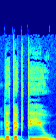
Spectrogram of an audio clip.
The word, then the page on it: detektív: [d-t-t-]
